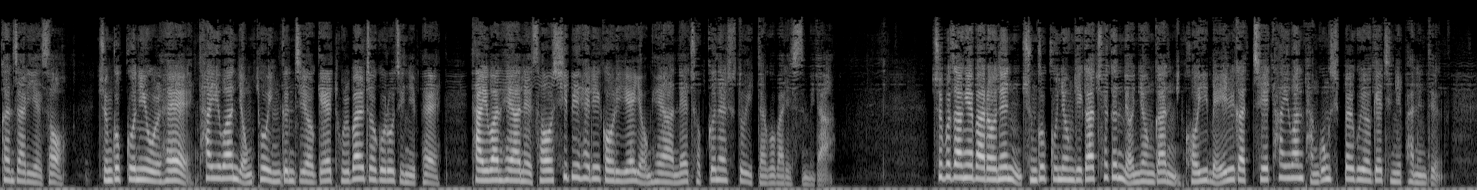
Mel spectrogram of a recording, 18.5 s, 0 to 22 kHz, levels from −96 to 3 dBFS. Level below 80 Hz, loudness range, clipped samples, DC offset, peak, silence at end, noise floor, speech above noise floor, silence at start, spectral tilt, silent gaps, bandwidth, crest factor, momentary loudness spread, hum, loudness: -64 dBFS; 6 LU; under 0.1%; under 0.1%; -8 dBFS; 0 s; -50 dBFS; 21 dB; 0 s; -4.5 dB/octave; none; 15 kHz; 22 dB; 12 LU; none; -29 LUFS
